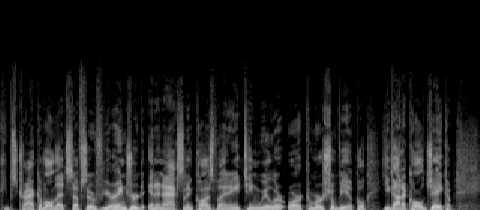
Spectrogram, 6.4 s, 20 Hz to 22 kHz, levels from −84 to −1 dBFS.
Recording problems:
none

